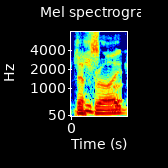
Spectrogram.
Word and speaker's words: Laphroaig: Uh Laphroaig? Is that how you pronounce it? Laphroaig? I think. Laphroaig, yeah.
